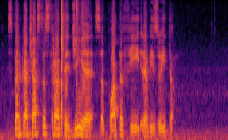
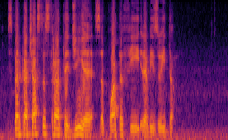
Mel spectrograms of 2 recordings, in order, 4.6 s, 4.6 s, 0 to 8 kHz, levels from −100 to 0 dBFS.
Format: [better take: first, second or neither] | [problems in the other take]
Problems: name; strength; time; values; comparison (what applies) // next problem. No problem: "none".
second | background sound (Coin (dropping)); 9 dB below the speech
